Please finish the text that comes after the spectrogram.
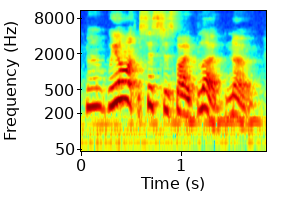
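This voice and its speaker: A woman reader plays a friendly, talkative townswoman from a storybook. She speaks in an animated, swooping way, chatty and emphatic, reassuring the young newcomer she guides. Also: on the high side, a little fast, reverberant, voice pushed up. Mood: warm, thoughtful. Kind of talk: storybook character voice.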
